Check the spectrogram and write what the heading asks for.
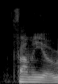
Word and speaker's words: Famuyiwa: Famuyiwa? – Yes. I'm going to just. – Famuyiwa. Rick Famuyiwa. – Good one. – There you go. You say it correctly.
